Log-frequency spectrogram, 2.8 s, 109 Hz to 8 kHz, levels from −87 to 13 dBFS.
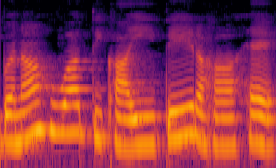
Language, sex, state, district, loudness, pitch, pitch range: Hindi, male, Punjab, Fazilka, -14 LUFS, 220 Hz, 200-260 Hz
